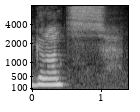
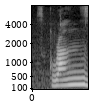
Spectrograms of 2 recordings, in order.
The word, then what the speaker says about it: Gruntz: I don't have all day Gruntz. It's -um- Grunz. The T is silent.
